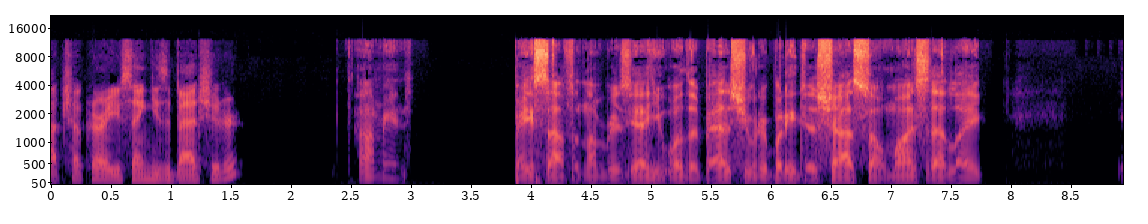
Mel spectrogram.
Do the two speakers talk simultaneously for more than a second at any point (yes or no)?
no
